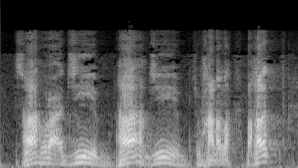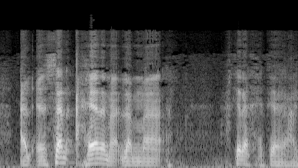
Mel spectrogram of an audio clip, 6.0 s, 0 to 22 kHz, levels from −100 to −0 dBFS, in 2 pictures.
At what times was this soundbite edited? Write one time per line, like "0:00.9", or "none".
0:04.0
